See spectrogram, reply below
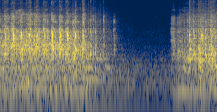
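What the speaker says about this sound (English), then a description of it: "it's pretty cool that you can still free motion quilt on an old machine like this" An old sewing machine free-motion quilting runs in a rapid, steady chatter of needle strokes. It stops for about a second, then starts up again at the same close, loud pace.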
